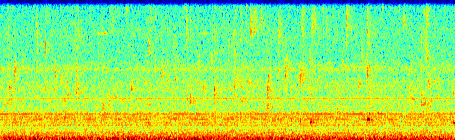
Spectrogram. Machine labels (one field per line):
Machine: pump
